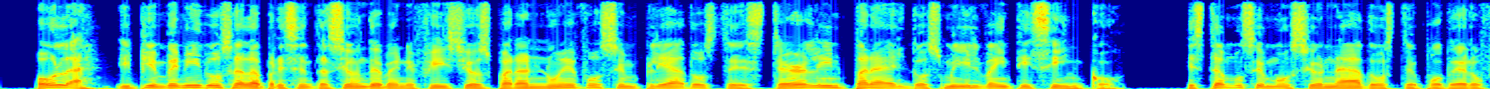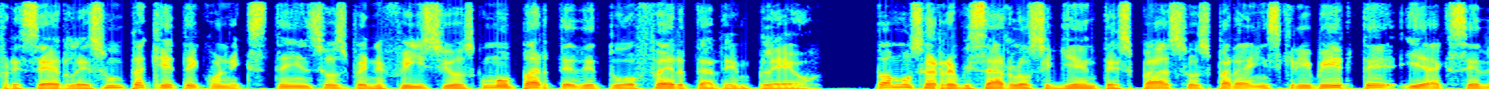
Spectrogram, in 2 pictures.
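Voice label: Latin American Spanish, eLearning; voice demos; GoLocalise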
